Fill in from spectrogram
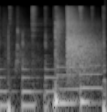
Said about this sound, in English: That's a good whip. It's a very good whip.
